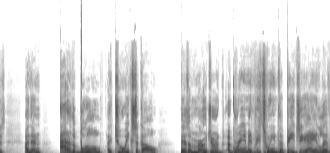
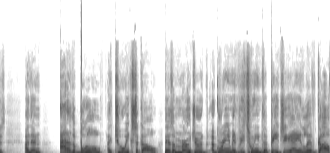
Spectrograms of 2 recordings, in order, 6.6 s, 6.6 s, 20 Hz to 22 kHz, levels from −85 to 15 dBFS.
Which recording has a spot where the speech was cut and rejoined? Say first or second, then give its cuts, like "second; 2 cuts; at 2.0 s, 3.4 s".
second; 1 cut; at 3.2 s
